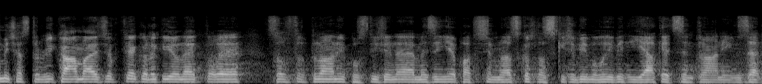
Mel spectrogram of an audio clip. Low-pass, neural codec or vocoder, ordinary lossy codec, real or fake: 9.9 kHz; codec, 16 kHz in and 24 kHz out, 0.4 kbps, LongCat-Audio-Codec, two codebook decoder; AAC, 32 kbps; fake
